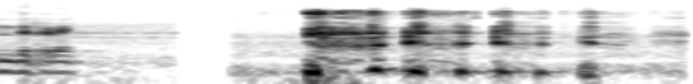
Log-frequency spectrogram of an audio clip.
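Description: A voice coughing: a few short coughs about a second in, just after the end of a spoken phrase.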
